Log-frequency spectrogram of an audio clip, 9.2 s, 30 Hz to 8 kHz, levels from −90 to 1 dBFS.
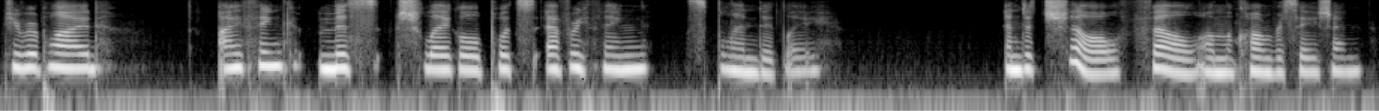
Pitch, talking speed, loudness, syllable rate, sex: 240 Hz, 105 wpm, -16 LUFS, 3.9 syllables/s, female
